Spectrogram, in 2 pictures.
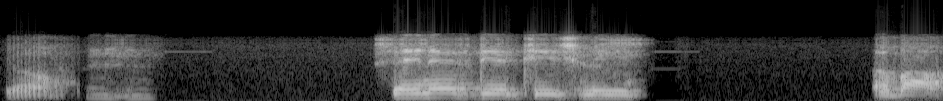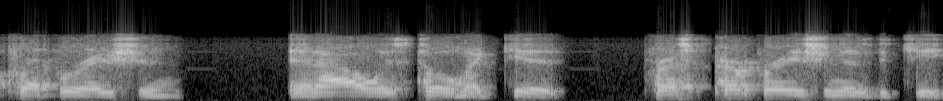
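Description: With an Ohio accent, a man of medium pitch talks at a fairly slow pace with fairly even intonation and long, frequent pauses. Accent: Midwestern US (Ohio). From Cleveland, Ohio. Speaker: former football player. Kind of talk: interview.

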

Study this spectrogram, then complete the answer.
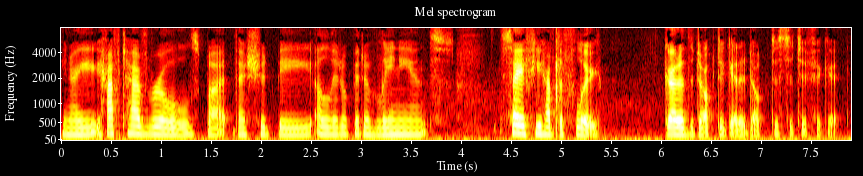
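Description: Speaking at a fairly quick pace, a woman talks with an Australian accent. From Bundaberg, Queensland, Australia. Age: 20s. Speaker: self-employed artist. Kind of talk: interview. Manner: hesitant, with fillers.

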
